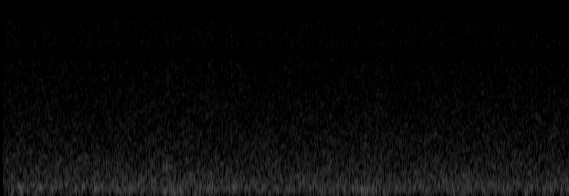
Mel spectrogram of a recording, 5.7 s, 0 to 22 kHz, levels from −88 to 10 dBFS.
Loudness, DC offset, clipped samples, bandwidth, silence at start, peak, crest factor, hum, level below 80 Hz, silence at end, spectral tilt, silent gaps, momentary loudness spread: -65 LUFS; under 0.1%; under 0.1%; 16.5 kHz; 0.05 s; -52 dBFS; 14 dB; none; -78 dBFS; 0 s; -3.5 dB/octave; none; 1 LU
